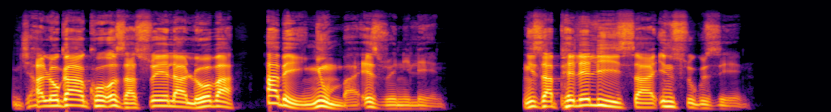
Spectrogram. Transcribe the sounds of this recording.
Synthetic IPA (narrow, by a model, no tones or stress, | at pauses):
nd͡ʒʱalɔɣakʰɔːzaswɛlalɔβaː | βɛjiɲumbʱa̰ʔɛzwenilḛːnu | ŋizapʰɛlelisaʔint͡sʼuɣuzḛːnu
